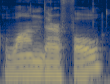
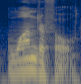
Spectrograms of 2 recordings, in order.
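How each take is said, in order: First: The unstressed vowels are pronounced fully. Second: The unstressed vowels are reduced and short. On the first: The speaker calls it wrong. "there is no E here and there is no U. I'm not saying wonderful" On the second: The speaker calls it right. "I'm saying wonderful. Stress in the first syllable"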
